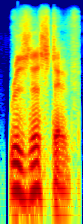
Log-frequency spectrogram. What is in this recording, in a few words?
"resistive", American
